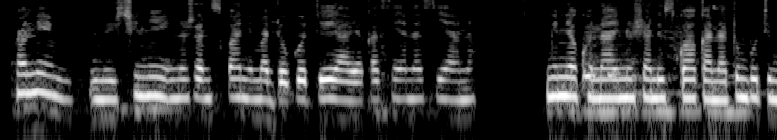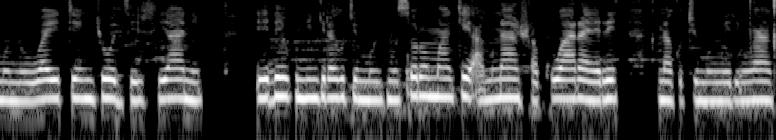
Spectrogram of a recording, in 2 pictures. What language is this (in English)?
Ndau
